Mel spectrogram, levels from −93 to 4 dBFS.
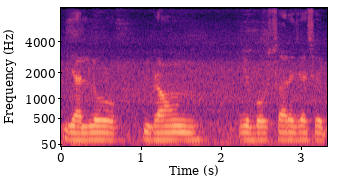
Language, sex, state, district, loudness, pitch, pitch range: Hindi, male, Haryana, Charkhi Dadri, -17 LUFS, 110 Hz, 110-115 Hz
